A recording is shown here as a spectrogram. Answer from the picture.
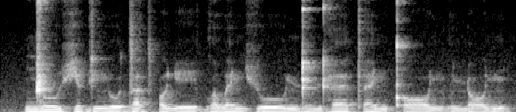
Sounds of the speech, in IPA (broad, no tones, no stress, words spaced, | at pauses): ŋ͡ǁuːçɘ ɡiɲuːdɐ t͡sʼɔʎiːɡʷɐ wɛɲçuːɲ ɖɛɲɖʱɛːtʼɛɲ kʼɔːɲ ɡʷɛɲɽɔɲ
